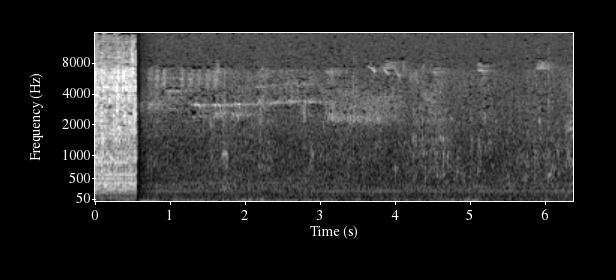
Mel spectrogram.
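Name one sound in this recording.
Water laps gently against the side of a boat.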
